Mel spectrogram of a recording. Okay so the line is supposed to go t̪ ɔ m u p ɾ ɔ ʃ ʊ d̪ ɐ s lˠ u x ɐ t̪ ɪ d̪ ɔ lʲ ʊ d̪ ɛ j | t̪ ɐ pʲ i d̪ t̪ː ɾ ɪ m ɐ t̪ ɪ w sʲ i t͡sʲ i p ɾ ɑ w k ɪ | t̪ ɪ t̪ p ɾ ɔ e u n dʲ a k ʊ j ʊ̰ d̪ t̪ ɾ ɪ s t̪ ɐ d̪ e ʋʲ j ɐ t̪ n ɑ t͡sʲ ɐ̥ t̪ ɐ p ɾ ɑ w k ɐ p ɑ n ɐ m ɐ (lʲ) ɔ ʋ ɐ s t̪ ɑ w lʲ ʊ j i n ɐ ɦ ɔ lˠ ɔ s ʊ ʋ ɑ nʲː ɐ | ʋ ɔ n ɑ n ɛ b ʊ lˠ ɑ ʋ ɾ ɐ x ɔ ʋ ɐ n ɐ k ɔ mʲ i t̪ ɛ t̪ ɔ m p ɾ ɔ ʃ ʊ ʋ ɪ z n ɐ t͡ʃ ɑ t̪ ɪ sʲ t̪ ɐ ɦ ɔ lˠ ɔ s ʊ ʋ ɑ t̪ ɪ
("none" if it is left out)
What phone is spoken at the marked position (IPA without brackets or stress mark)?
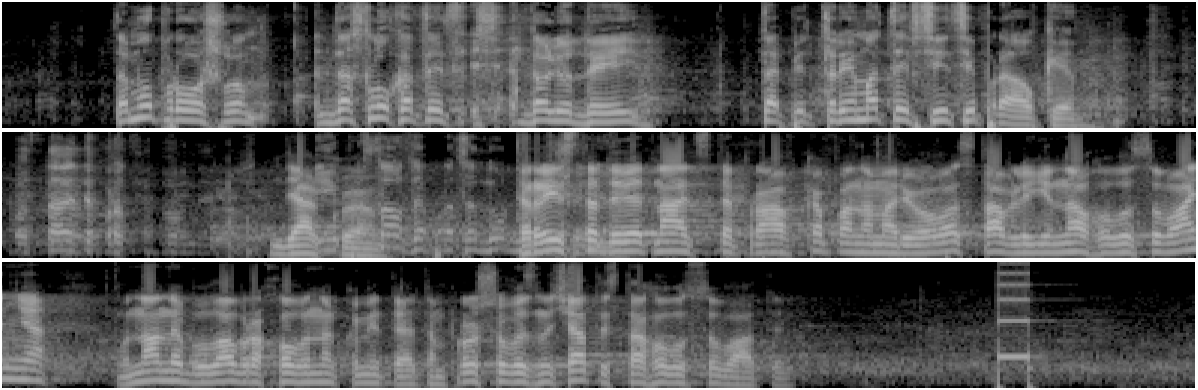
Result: ɾʲ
